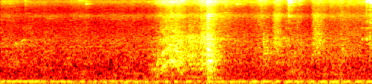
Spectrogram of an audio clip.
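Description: Zipper on a pink fabric shoulder bag being pulled, a short rasp about a second in.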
